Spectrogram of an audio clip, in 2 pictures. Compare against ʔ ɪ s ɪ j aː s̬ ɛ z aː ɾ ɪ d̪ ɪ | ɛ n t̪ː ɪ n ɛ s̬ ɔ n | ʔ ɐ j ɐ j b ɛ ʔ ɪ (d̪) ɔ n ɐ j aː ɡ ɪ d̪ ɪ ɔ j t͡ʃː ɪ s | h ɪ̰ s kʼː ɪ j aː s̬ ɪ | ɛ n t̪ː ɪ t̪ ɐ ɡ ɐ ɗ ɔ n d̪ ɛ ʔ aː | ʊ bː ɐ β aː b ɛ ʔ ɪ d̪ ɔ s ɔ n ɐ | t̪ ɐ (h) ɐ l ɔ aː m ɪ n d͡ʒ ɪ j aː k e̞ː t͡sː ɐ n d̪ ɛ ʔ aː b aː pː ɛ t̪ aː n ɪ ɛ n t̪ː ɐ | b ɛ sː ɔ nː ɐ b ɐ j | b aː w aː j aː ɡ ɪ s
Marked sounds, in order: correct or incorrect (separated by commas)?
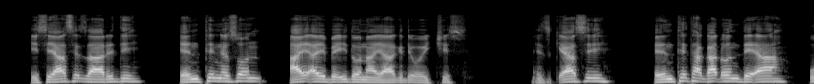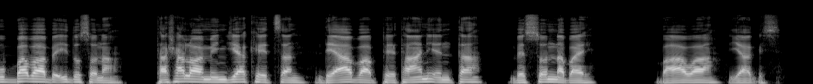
correct, incorrect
